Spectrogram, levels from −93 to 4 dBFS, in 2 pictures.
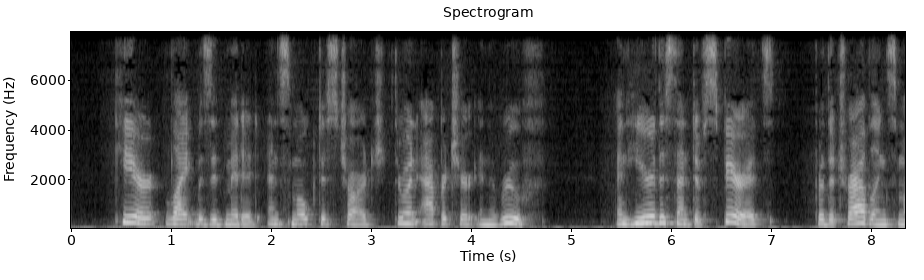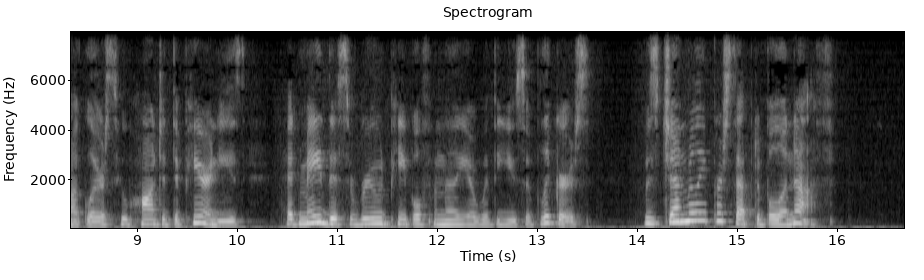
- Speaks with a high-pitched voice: Yes, high, 200 Hz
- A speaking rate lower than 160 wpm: Yes, average, 150 wpm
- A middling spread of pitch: Yes, average, 3.5 semitones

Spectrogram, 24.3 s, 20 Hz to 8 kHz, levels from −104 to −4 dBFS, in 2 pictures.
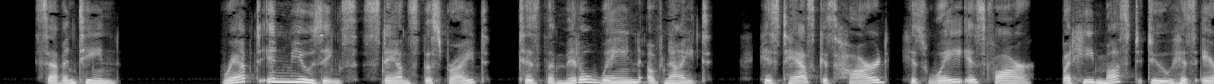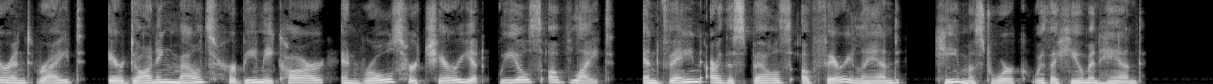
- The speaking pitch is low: No, high, 195 Hz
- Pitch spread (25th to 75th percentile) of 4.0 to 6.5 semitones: No, average, 2.9 semitones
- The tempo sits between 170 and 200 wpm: No, average, 140 wpm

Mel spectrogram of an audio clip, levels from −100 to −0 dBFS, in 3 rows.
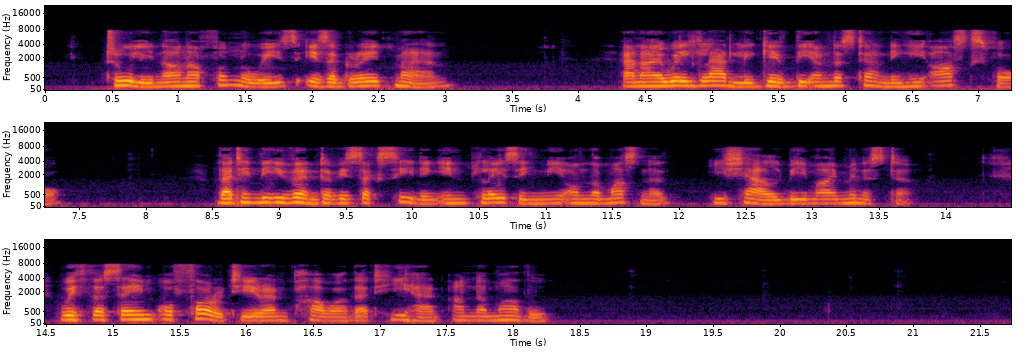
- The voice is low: No, medium, 155 Hz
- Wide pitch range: No, average, 2.8 semitones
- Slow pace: Yes, slow, 125 wpm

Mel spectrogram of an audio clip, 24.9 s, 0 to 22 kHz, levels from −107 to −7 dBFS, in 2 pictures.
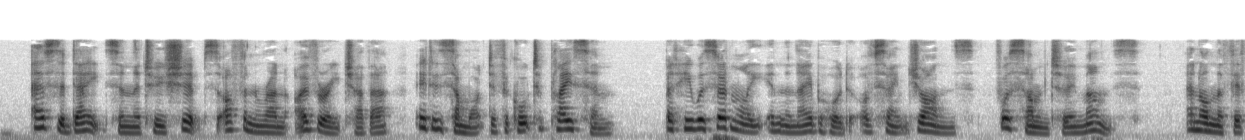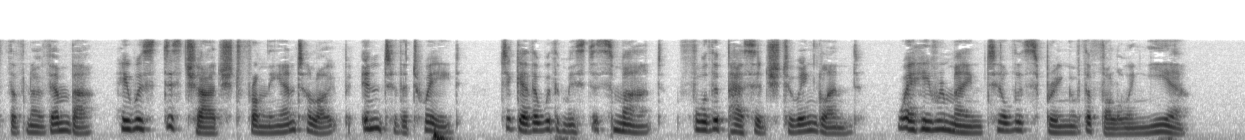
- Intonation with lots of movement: Yes, wide, 6.4 semitones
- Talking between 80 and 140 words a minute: No, average, 155 wpm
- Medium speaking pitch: Yes, medium, 165 Hz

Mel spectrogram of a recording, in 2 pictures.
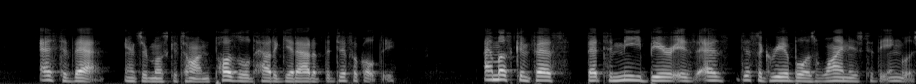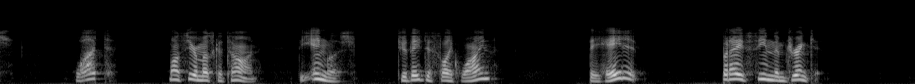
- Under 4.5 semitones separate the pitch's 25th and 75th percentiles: No, average, 4.8 semitones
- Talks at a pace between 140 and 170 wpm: Yes, average, 155 wpm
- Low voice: No, medium, 175 Hz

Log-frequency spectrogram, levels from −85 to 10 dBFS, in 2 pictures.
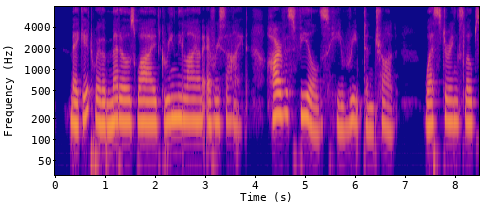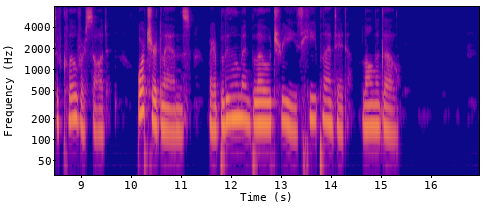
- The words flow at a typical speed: No, slow, 115 wpm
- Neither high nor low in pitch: Yes, medium, 175 Hz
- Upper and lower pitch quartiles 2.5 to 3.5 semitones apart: Yes, average, 3.0 semitones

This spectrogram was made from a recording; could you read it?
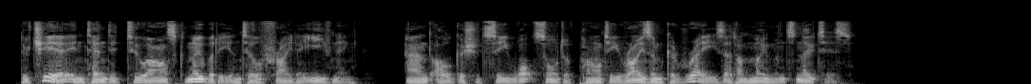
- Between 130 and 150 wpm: Yes, slow, 135 wpm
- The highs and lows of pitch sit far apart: No, average, 2.9 semitones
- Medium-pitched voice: No, very low, 90 Hz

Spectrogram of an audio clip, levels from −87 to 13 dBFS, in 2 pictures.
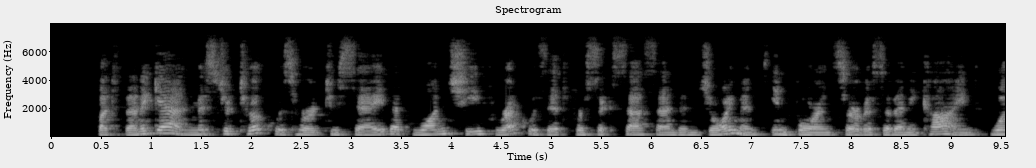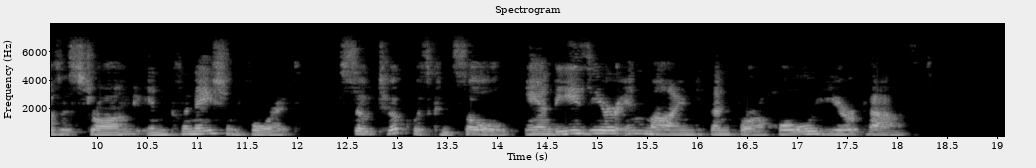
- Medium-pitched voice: Yes, medium, 150 Hz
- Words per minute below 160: Yes, slow, 135 wpm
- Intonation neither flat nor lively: Yes, average, 3.4 semitones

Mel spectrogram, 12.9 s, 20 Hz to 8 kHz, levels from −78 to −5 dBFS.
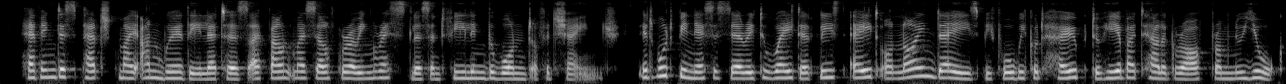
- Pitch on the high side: Yes, high, 225 Hz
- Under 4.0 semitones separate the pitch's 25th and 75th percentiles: Yes, narrow, 2.6 semitones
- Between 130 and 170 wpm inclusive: No, average, 185 wpm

